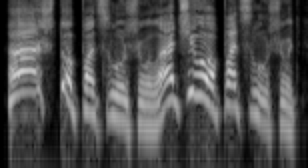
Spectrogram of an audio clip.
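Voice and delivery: high, protesting questions; defiant retort. A narrator's reading. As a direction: throw the accusation back. Accused woman retorts in quarrel.

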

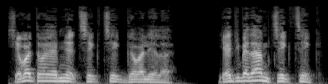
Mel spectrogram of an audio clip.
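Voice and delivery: put-on high, threatening Chinese-accented scolding; angry Chinese accent. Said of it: "с китайским акцентом". (сердито, с китайским акцентом)

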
